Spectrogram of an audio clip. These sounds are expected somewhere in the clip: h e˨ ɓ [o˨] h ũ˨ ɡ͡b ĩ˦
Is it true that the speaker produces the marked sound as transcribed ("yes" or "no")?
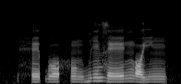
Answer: yes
